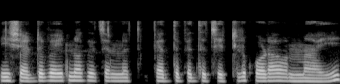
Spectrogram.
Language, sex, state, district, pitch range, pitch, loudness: Telugu, female, Andhra Pradesh, Visakhapatnam, 160-175 Hz, 165 Hz, -18 LUFS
